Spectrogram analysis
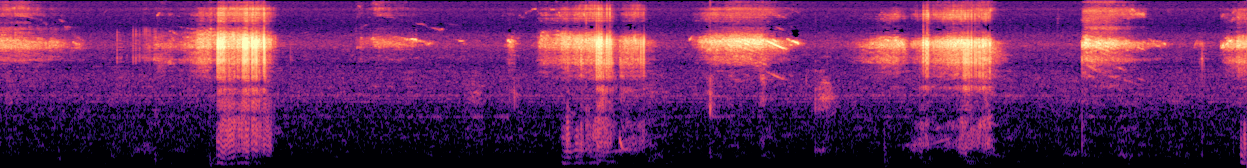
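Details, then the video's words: Domestic cat sleeping soundly and snoring: raspy, hissing breaths arrive in uneven bursts about every one to two seconds, with quiet gaps between them and nothing else audible. "А как храпит ваш кот?"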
